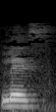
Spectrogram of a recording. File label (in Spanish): "lez", Silabas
